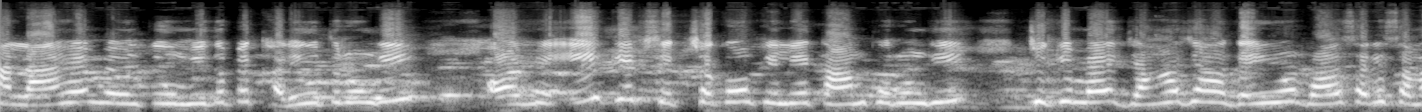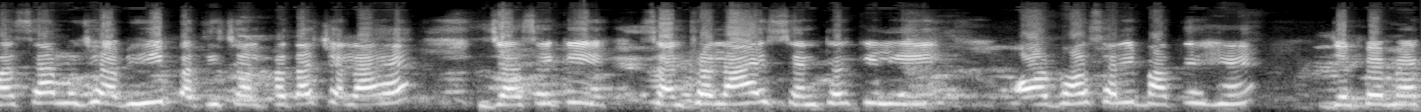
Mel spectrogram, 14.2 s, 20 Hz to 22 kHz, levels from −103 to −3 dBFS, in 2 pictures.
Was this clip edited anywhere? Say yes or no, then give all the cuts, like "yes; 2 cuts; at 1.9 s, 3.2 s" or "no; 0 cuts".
no; 0 cuts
